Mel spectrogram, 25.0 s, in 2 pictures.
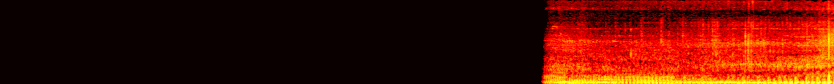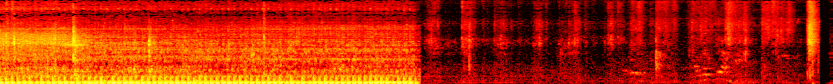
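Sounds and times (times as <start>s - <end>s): small motorcycle engine putter: 9.4s - 15.4s.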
